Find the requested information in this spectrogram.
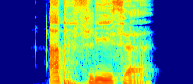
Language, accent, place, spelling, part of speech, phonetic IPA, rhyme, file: German, Germany, Berlin, abfließe, verb, [ˈapˌfliːsə], -apfliːsə, De-abfließe.ogg
- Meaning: inflection of abfließen: 1. first-person singular dependent present 2. first/third-person singular dependent subjunctive I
